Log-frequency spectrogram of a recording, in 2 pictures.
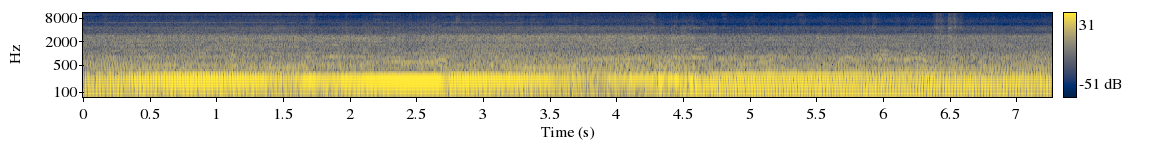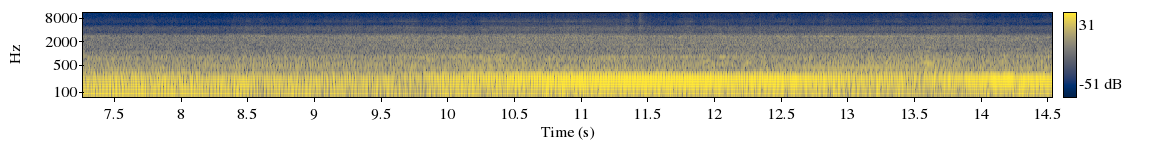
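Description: BMW E36 318is four-cylinder engine heard loud from inside the rally car's cabin, held at high revs under load. The revs drop about four and a half seconds in, hold lower for a while, climb again about ten seconds in, and fall once more near the end.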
